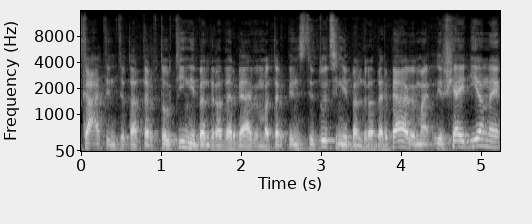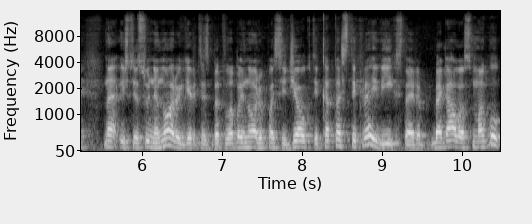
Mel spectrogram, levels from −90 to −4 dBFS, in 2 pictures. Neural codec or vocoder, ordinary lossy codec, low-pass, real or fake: codec, 44.1 kHz, 7.8 kbps, Pupu-Codec; Opus, 64 kbps; 14.4 kHz; fake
